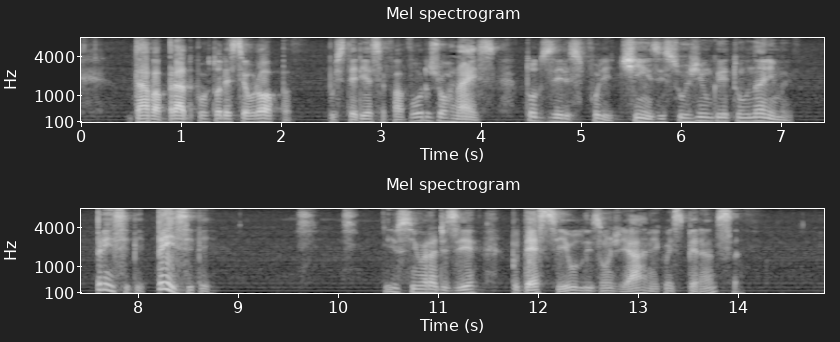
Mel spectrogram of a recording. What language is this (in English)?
Portuguese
